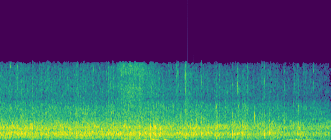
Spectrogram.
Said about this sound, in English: Let's give her a, a hand this morning.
